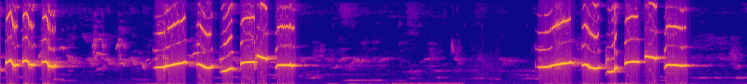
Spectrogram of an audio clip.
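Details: Oriental magpie-robin song used to stimulate juvenile kacer to answer and sing steadily. Three loud bursts of rapid, warbling whistles and chirps, each about a second long, separated by near silence.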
